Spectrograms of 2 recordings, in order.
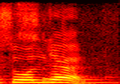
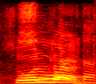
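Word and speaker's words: shoulder: कंधा बोलते हैं इसको इंग्लिश में हम बोलेंगे सोल्जर सोल्डर ठीक है एस ओ यू एल डी ई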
